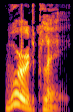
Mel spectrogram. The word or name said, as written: wordplay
